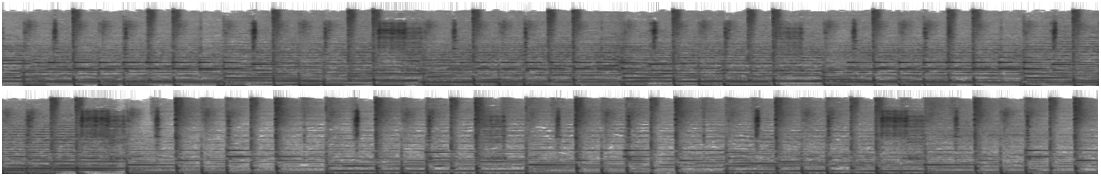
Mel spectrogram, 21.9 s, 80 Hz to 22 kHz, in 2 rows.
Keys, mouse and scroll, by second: 0.4 scroll down 1, 1.3-3.3 drag, 4.2-5.3 right drag, 5.3-6.6 drag, 6.6-7.5 right drag, 7.5-8.8 scroll down 6, 8.4 KP_1, 8.8-9.2 shift+middle drag, 9.2-10.0 scroll up 1, 10.0-12.9 shift+middle drag, 13.2 KP_3, 13.4-13.8 scroll up 2, 13.6 shift+middle drag, 14.2 click, 14.8 Tab, 15.2 s, 16.3 click, 17.1 s, 21.0 click.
